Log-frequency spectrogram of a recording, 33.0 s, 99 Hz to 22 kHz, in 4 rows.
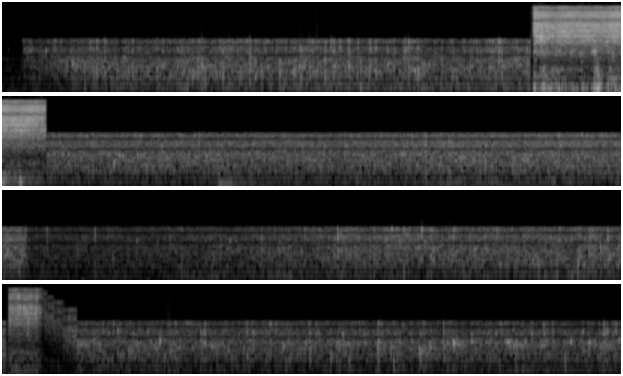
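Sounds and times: garlic sizzling in oil: 0:00.3 - 0:33.0.

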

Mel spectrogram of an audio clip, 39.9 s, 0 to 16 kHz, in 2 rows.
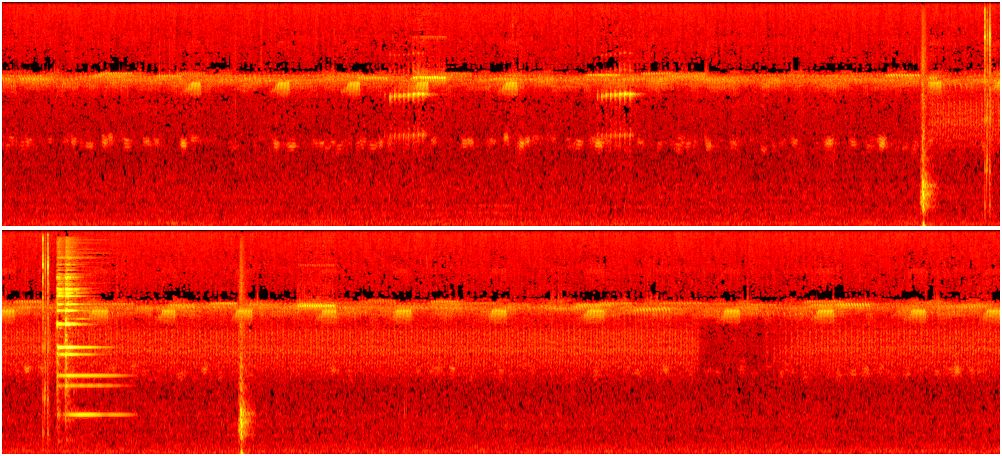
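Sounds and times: bell-like ding: 0:20.8 - 0:22.6.

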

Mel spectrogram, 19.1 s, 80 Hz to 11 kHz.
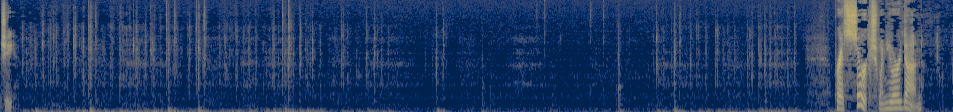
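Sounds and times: typing on computer keyboard: 0:00.4 - 0:07.9, 0:08.6 - 0:09.0, 0:12.3 - 0:16.1.

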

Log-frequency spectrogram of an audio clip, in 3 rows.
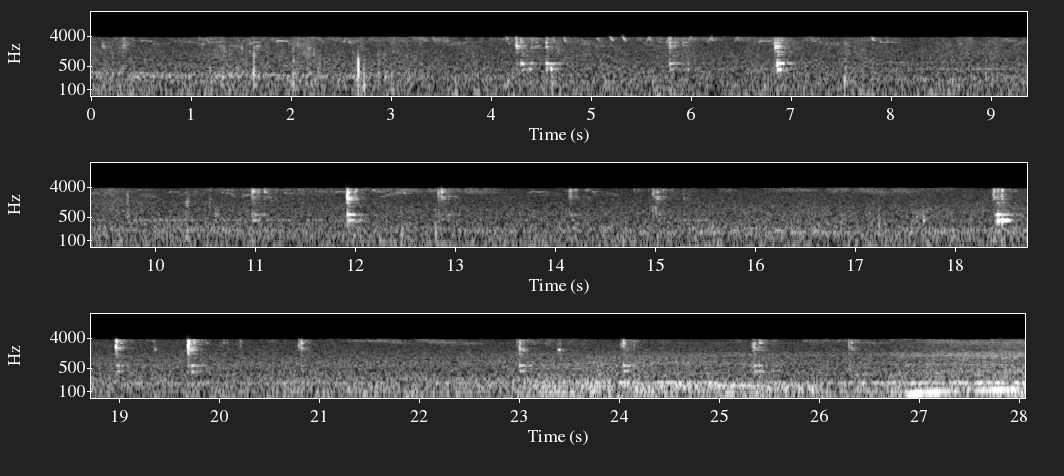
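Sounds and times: steady low hiss: 0:00.0 - 0:28.0
bird beak tapping on wheel: 0:04.1 - 0:07.2, 0:10.8 - 0:13.3, 0:14.0 - 0:15.5, 0:18.3 - 0:21.2, 0:22.9 - 0:26.7.

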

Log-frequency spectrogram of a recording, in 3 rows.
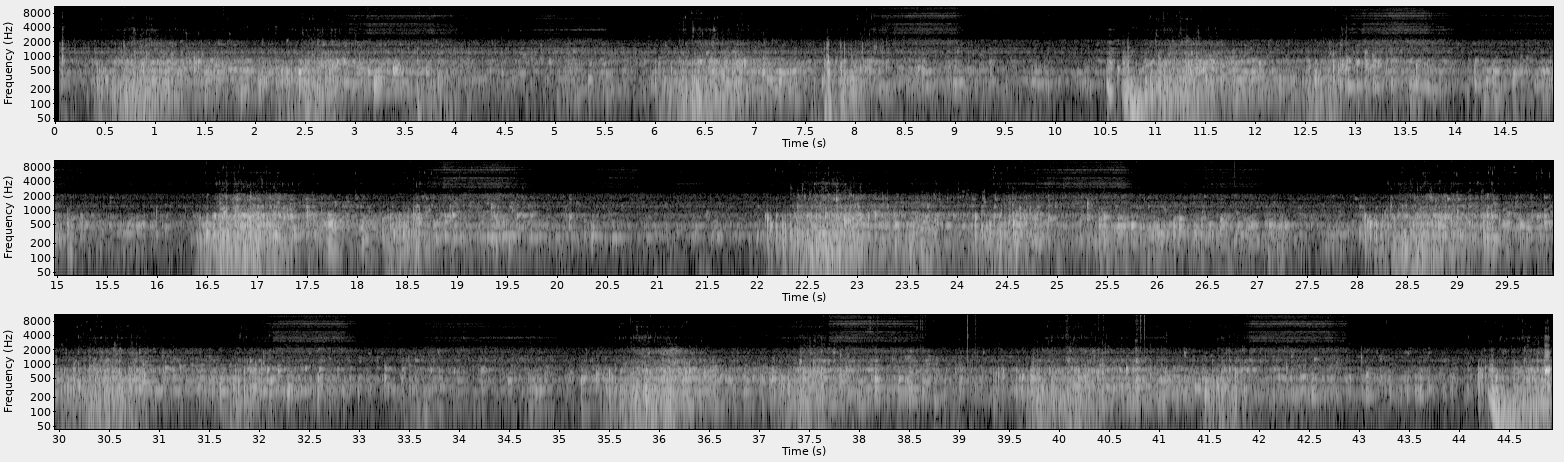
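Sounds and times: exhaust bubbles underwater: 0:00.0 - 0:20.6, 0:21.9 - 0:34.0, 0:34.6 - 0:44.9
regulator hiss on inhale: 0:02.8 - 0:05.8, 0:08.1 - 0:10.3, 0:12.9 - 0:15.6, 0:18.7 - 0:21.9, 0:24.6 - 0:27.8, 0:32.0 - 0:35.0, 0:37.2 - 0:39.1, 0:41.8 - 0:44.0.

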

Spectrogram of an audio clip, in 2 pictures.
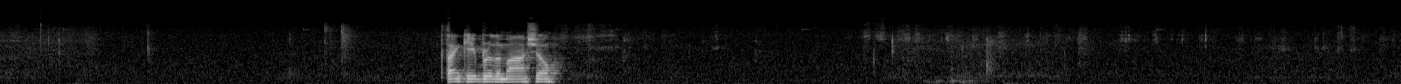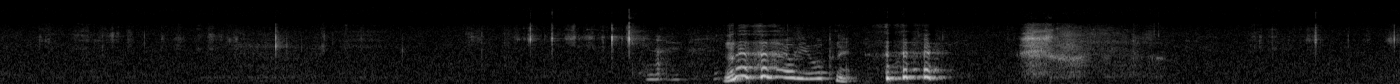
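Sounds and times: folding knife clicks and scrapes: 0:19.1 - 0:20.4.

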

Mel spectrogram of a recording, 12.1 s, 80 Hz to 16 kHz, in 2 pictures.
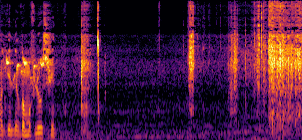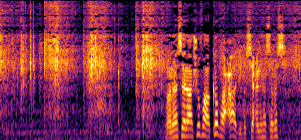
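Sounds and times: dry debris rustling and crackling: 0:03.7 - 0:12.0.

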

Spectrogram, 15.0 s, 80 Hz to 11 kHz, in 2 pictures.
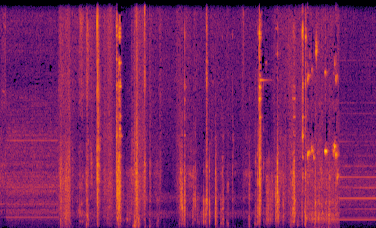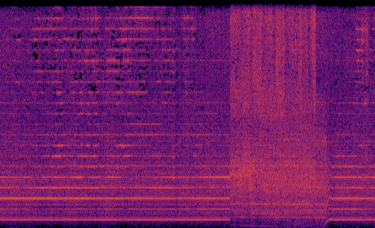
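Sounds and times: wrenches clinking on metal: 0:01.2 - 0:06.8.

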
